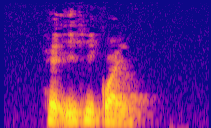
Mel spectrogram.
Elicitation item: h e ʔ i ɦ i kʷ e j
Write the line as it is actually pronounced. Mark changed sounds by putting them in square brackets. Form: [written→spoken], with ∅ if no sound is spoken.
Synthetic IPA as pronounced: h e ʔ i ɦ i kʷ [e→a] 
